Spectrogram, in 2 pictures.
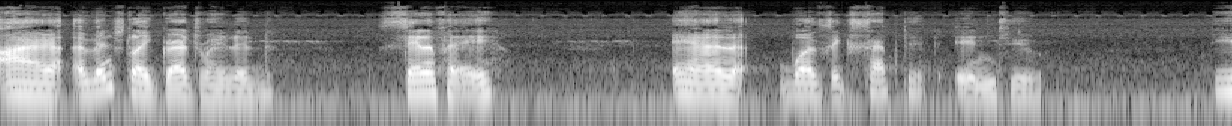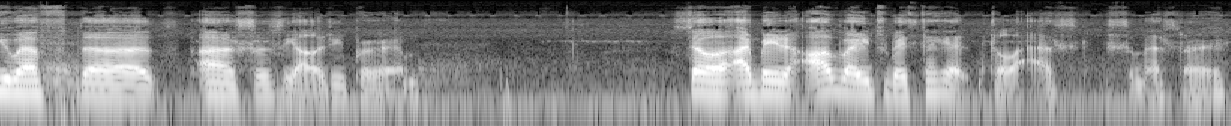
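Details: Adult woman with Friedreich ataxia who uses a wheelchair and has scoliosis with spinal rods: ataxic dysarthria (Friedreich ataxia).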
